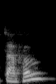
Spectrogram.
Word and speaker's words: TEFL: the tefl the Staple in short we pronounce it as tuffle so the TOEFL course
